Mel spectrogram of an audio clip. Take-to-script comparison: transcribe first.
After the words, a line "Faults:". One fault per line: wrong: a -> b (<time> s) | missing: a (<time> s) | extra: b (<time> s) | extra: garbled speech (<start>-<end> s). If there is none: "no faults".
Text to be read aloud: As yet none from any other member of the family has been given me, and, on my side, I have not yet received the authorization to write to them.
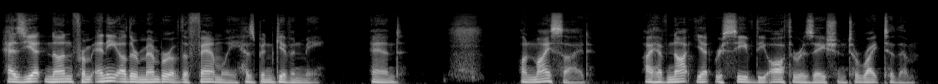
As yet none from any other member of the family has been given me, and, on my side, I have not yet received the authorization to write to them.
Faults:
no faults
